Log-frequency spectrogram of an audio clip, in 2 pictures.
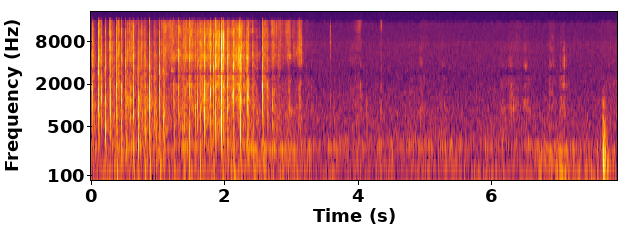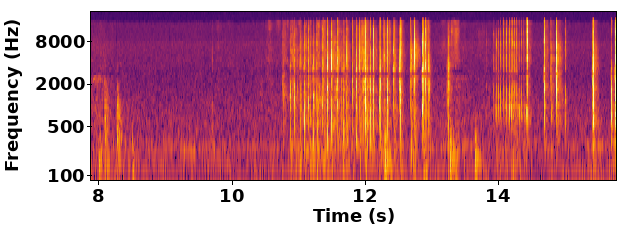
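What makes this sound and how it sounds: Long pointed nails scratch and tap the printed front of a small white-and-blue CeraVe squeeze tube made of soft plastic, held up close. Dense, bright, crackly scratching fills the first few seconds, then fades to a quiet stretch with a few soft taps. A second burst of brisk scratching and sharp, dry clicks returns near the end.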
